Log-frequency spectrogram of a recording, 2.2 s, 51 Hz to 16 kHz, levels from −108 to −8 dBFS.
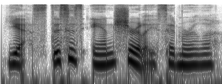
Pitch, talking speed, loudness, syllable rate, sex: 205 Hz, 190 wpm, -17 LUFS, 5.5 syllables/s, female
